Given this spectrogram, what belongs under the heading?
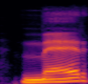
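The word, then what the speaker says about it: mère: जब भी यह एक्सेंट दिखे तो इसका उच्चारण इंग्लिश के इएच जैसा होगा जैसे गेट या बेड में होता है।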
